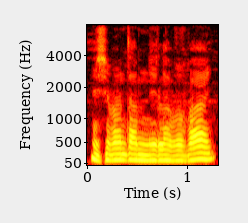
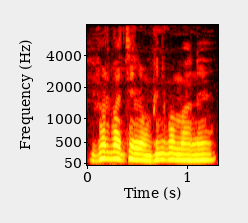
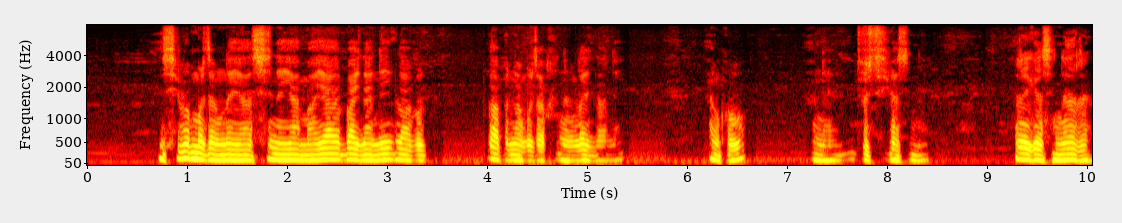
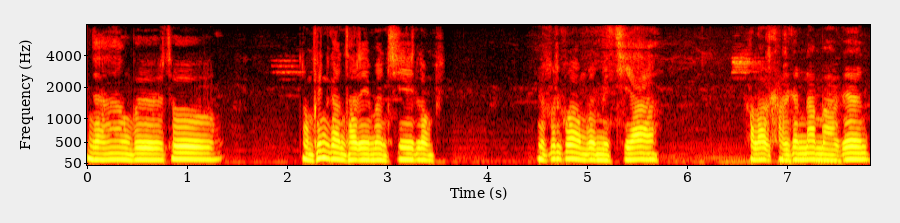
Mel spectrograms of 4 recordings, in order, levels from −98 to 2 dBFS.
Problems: constant background noise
